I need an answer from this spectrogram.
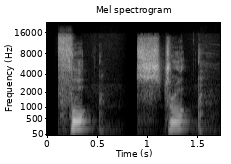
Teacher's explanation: vowel sound yeah but in Sheffield we don't do that either for us they both got same vowel sound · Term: foot strut split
